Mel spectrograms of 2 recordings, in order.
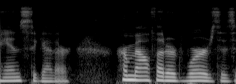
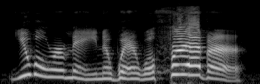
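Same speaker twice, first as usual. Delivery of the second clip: shrill, high, loud screeching witch voice; 9 semitones higher, 7 dB louder than usual. Reading a story, voicing the woman who cursed the narrator: screeching voice. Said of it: "her screeching voice".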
